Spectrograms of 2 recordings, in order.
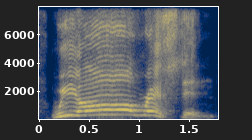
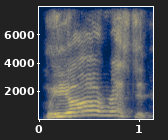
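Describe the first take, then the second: First: Louder and high, drawn out slowly; emphatic. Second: Said in the usual way. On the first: Real, not acted. Telling fighters nobody gets a rest, loud and slow. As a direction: lean hard on every word.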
